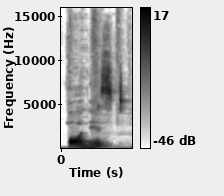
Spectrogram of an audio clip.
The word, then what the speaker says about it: honest: as honest or harvard h has to be silent so the sound will be like this honest r did you ever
